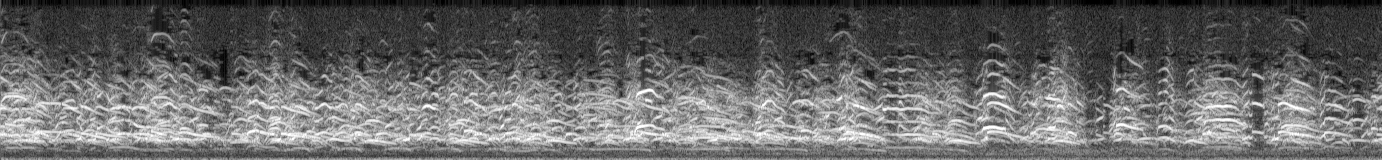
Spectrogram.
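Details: Gulls in Alaska in a dense, continuous chorus of overlapping squealing and mewing calls, many birds calling at once without pause, with a low rumble of wind or surf underneath.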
